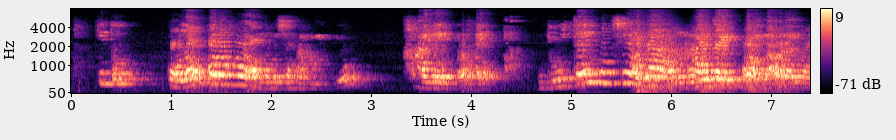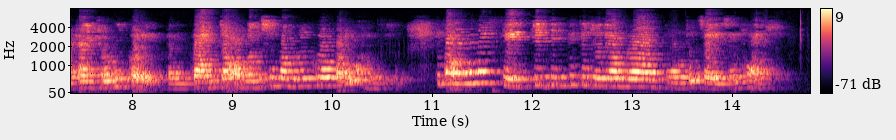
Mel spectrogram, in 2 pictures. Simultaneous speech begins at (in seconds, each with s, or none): 5.6 s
